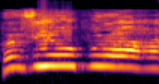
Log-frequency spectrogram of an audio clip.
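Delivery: very high, very loud screaming holler. Speaker retells a man in a passing sedan yelling at him, screaming from a car. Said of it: "I hear him screaming out the window".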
